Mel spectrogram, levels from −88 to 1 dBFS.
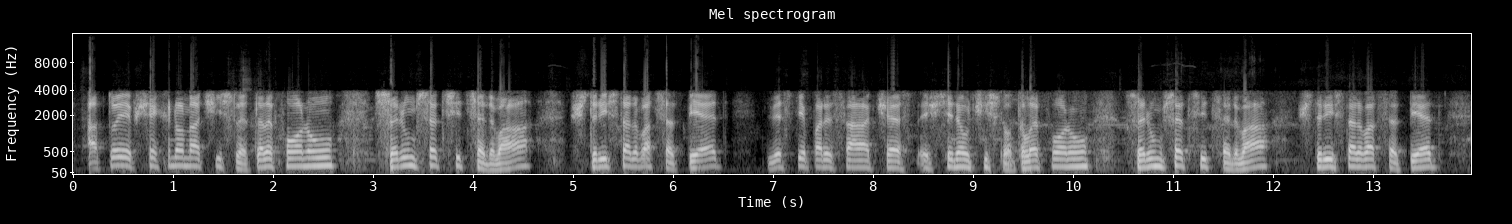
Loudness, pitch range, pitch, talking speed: -21 LUFS, 145-170 Hz, 155 Hz, 70 wpm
